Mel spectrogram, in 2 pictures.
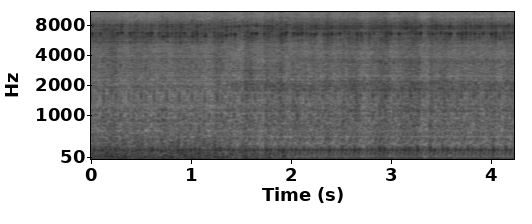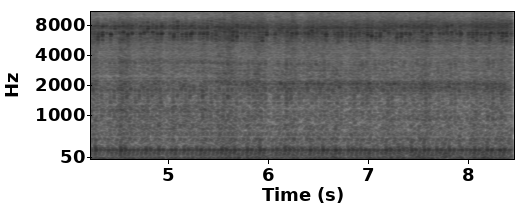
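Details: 2016 BMW F20 116d diesel at idle: constant high-pitched squeal from the ribbed belt drive, persisting after the belt and tensioner were replaced twice and the AC compressor bearing was replaced; source not yet pinned down.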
